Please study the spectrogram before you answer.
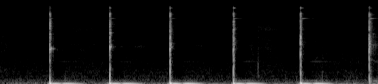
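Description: A hand sledgehammer strikes a steel chisel held by a gloved hand against a large, solid grey-white limestone boulder on a rocky hillside, knocking and chipping the stone. Six sharp, bright metallic cracks land at an uneven pace of roughly one every half-second or so. Each one dies away almost instantly over a low, heavy thud.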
